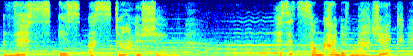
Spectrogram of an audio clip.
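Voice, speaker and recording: A woman playing a dignified, earnest, naively puzzled ruler in a video game, speaking in a formal, deliberate way. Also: high-pitched, sing-song, heavily acted. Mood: astonished. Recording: music playing behind the voice.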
